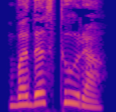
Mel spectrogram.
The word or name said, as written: ಬದಸ್ತೂರ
